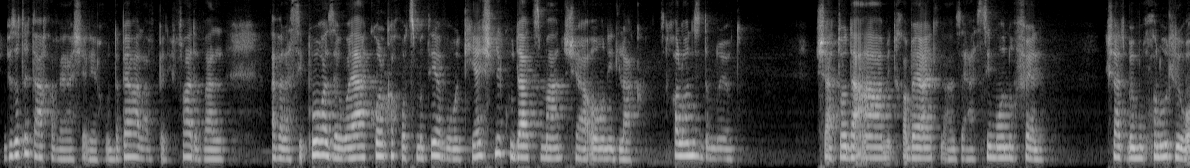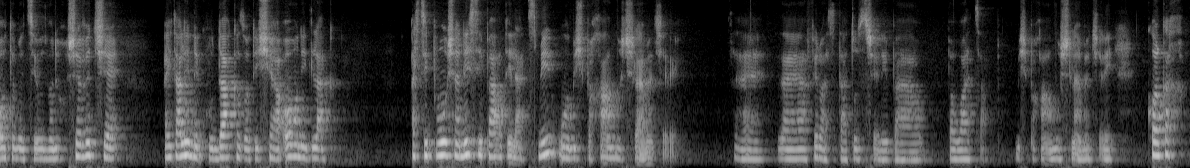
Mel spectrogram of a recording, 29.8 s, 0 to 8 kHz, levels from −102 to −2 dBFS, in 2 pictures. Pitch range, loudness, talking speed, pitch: 170-200 Hz, -35 LUFS, 135 wpm, 185 Hz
